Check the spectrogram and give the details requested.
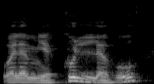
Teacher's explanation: we have the full idgham, where you're dropping the noon and pronouncing the lam.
